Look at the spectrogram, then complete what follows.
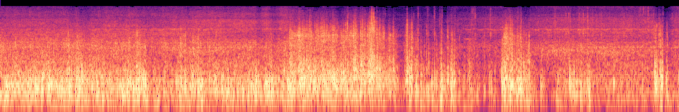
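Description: Gusty wind blowing across the microphone, loud and uneven, dipping and surging in the second half.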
